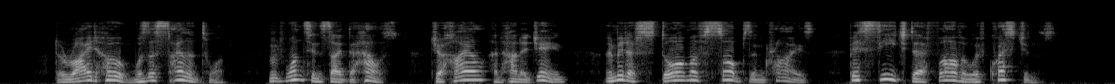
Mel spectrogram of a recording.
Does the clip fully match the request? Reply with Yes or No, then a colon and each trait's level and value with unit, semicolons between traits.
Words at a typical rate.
Yes: average, 150 wpm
